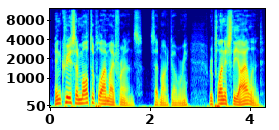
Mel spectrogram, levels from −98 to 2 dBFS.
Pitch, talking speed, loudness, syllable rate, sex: 105 Hz, 140 wpm, -19 LUFS, 5.6 syllables/s, male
